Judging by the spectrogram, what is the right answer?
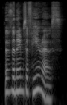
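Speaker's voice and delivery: put-on high, sure girl's voice; confident Alice. A narrator's reading. Alice telling her friend about the graffiti, high and confident. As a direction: state it proudly like a little sister. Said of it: "she says confidently".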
